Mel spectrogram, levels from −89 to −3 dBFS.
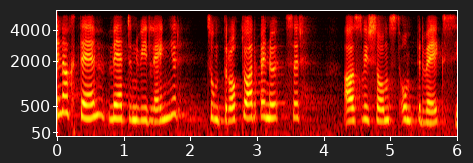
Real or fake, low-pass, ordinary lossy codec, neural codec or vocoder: fake; 5.4 kHz; none; codec, 16 kHz, about 1 kbps, DyCAST, with the encoder's durations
